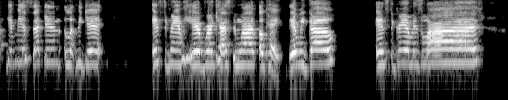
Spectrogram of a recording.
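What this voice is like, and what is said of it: Hoarse, recovering voice. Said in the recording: “As you can hear, my voice is on the comeback. It's on the come up.”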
